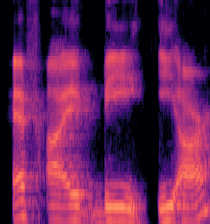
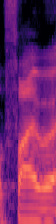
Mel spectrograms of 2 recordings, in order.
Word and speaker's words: Fiverr: Fiber? No, Fiverr as the 5.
